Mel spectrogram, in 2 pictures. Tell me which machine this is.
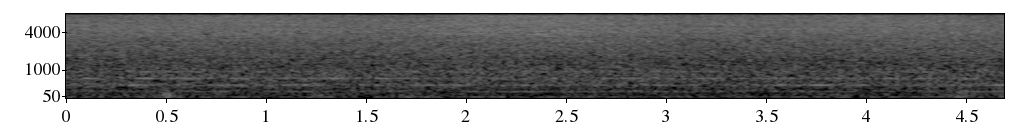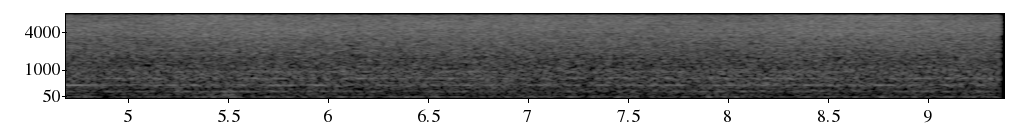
fan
